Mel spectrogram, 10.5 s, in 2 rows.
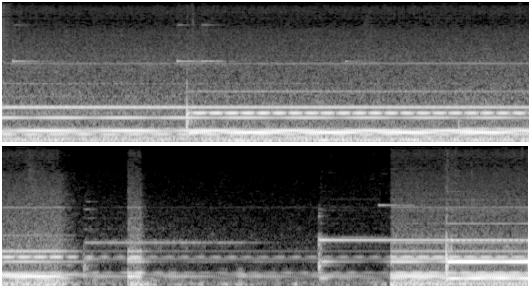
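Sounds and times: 
Tibetan singing bowl ringing: 0.0s - 10.5s.

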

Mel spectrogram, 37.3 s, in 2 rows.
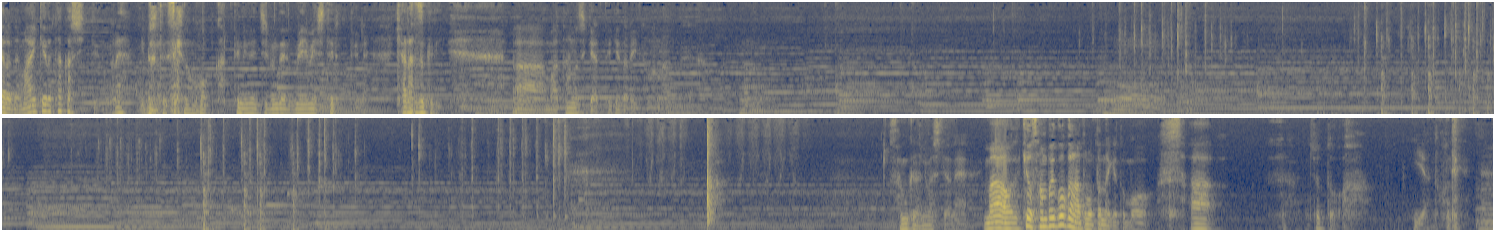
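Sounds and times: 
speech: 0.0s - 8.6s, 9.2s - 9.6s, 29.9s - 33.9s, 34.6s - 35.6s, 36.3s - 37.2s
melodic music: 0.0s - 32.2s, 37.1s - 37.2s
computer keyboard typing while preparing documents: 13.4s - 16.1s, 16.8s - 18.8s, 19.4s - 23.2s, 23.8s - 25.9s.

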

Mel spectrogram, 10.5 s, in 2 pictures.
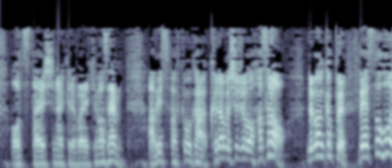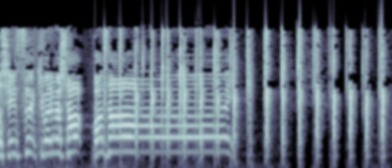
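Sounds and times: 
speech: 0.2s - 7.4s
applause: 6.6s - 10.4s.

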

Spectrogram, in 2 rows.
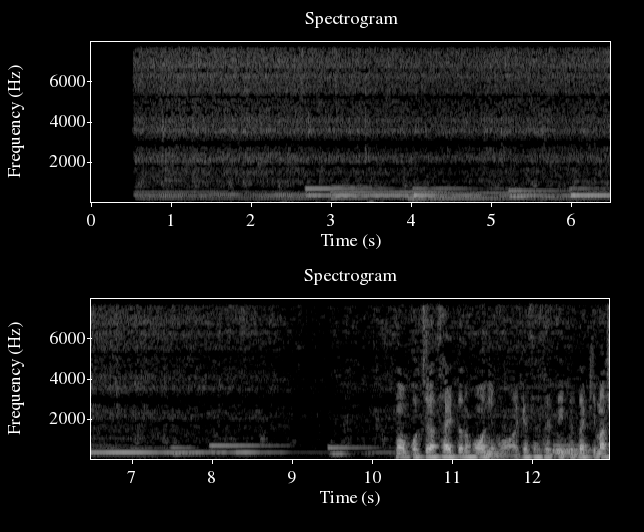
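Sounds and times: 
piano music: 0.6s - 12.9s
rain: 0.6s - 12.9s
speech: 4.0s - 4.3s, 10.3s - 12.9s.

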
